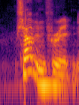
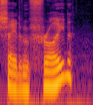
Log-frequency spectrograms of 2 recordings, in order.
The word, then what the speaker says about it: Schadenfreude: Schadenfreude is what they call this, I believe. – I believe it's pronounced Schadenfreude, but sure.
